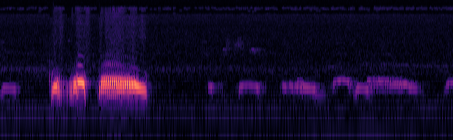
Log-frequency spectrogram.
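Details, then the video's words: Spotted dove, a decoy bird, in thuc dau style calling: two brief throaty notes, then a strong sustained coo, followed by a run of soft low wavering coos. "tieng cu gay tho dong thuc dau thuc dau"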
